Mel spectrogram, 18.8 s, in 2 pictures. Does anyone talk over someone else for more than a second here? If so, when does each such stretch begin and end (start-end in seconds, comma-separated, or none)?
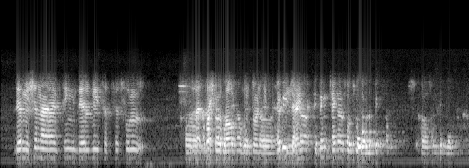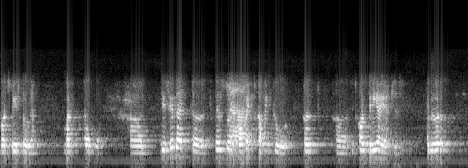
3.8-6.0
